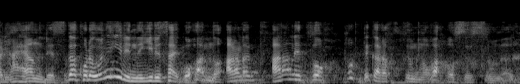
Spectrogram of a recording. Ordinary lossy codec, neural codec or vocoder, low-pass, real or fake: none; codec, 16 kHz, 4.8 kbps, FACodec; none; fake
